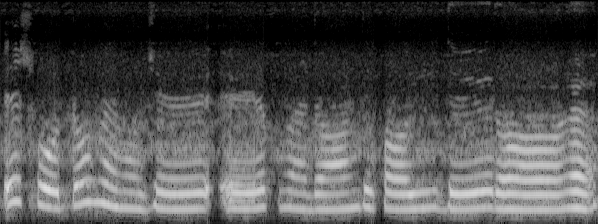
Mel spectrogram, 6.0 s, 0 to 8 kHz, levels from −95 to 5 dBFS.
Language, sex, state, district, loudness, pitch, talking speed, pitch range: Hindi, female, Madhya Pradesh, Umaria, -17 LUFS, 215 Hz, 100 wpm, 205-230 Hz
